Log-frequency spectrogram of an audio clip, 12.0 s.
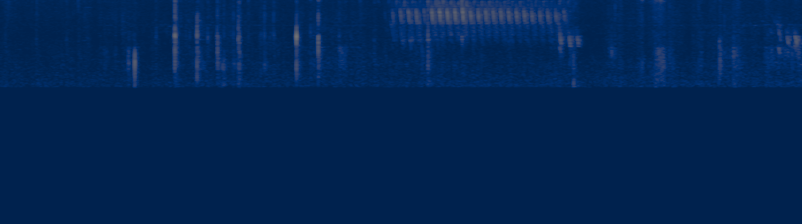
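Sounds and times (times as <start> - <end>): songbird trilling: 5.9 - 8.7, 11.5 - 12.0
short bird chirps: 11.6 - 12.0.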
